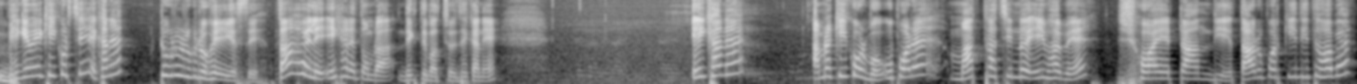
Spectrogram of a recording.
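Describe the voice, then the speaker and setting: A male teacher giving a blackboard grammar lesson, asking the class questions, answering them himself and drawing syllables out slowly as he writes. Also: very high-pitched, very animated, sharp tone, no echo. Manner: stretches out syllables slowly while writing.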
